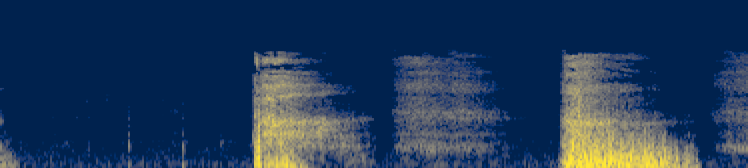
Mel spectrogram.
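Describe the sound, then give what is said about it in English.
Heavy breathing from someone out of breath: three long, noisy, breathy exhalations, the first and last loud and the middle one softer, preceded by a few faint clicks. “Sorry, I'm out of breath.”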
